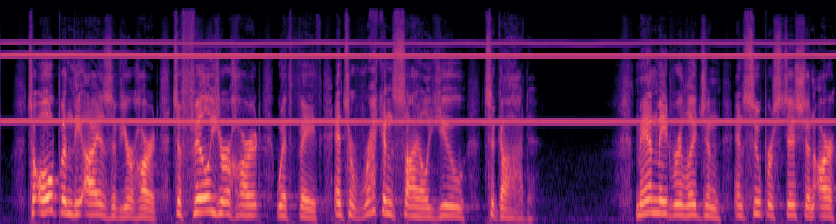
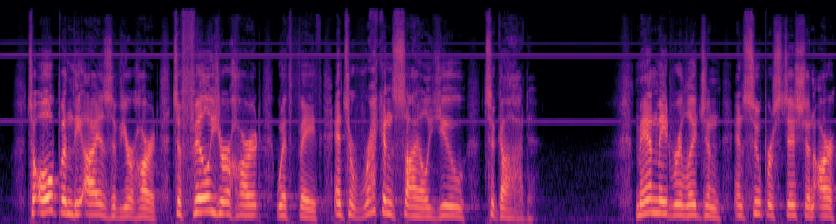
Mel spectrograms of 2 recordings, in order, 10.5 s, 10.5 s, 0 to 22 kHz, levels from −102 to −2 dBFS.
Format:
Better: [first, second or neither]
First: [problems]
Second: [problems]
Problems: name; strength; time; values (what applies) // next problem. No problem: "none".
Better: second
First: high-pitched whine; loud; throughout; 2.5 kHz, 8 dB below the speech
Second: high-pitched whine; faint; throughout; 2.5 kHz, 35 dB below the speech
